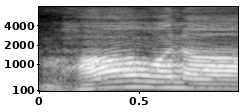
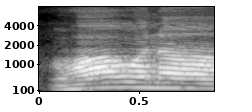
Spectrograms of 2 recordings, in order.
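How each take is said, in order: No difference in how they are said.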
